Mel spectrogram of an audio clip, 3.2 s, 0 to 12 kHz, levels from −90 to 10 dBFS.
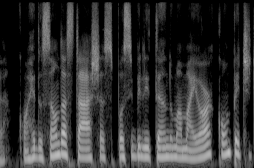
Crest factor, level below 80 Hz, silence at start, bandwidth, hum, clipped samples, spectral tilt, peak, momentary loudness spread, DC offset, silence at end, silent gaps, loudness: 16 dB; -54 dBFS; 0 s; 12 kHz; none; under 0.1%; -4.5 dB/octave; -10 dBFS; 5 LU; under 0.1%; 0.05 s; none; -25 LUFS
